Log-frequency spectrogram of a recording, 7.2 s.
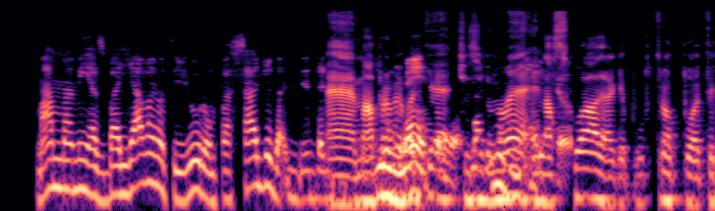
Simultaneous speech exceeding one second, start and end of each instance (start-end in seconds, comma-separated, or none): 3.2-5.8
